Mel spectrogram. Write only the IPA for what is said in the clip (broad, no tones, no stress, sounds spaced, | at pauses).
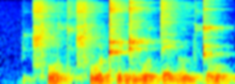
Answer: t͡ɕʰ u t t͡ɕʰ u ʈʰ i ɖ j u l t e ʔ l ṳ t ɽ u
